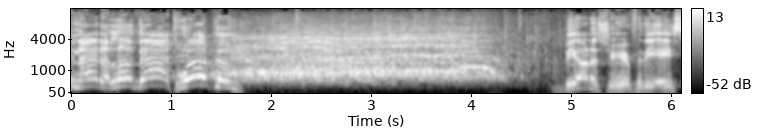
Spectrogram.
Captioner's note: cheers and applause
